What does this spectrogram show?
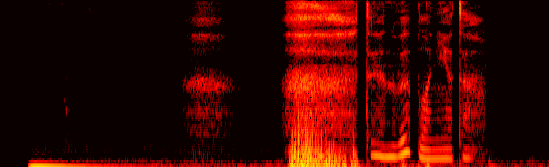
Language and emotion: Russian, sad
